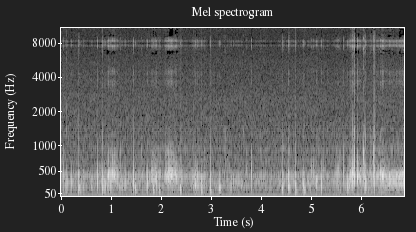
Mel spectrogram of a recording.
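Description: Underwater camera sound: a run of irregular small clicks and knocks, with muffled swishing swells now and then as the camera moves through the water.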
